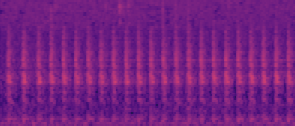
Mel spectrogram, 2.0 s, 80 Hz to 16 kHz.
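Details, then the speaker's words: Canadian Westinghouse Model 684 radio under fault tracing: steady fast ticking, roughly ten a second, over faint speaker hiss; outside household interference from an unidentified source getting into the radio. "So this ticking sound you're hearing coming out of here, that's interference in my house from a source I cannot identify, which drives me nuts regularly."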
